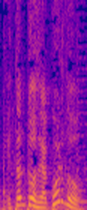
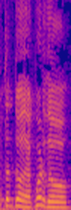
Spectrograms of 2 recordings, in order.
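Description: First: The pitch rises like a real question. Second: The pitch stays flat without question intonation. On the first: The speaker calls it right. "Yo tengo que decir" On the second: The speaker calls it wrong. "tengo mal la entonación del signo de pregunta? Porque digo"

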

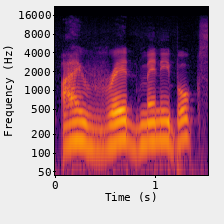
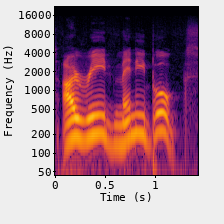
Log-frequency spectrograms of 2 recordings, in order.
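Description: First: Read has a short e vowel, like red. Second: Read has a long ee vowel, like reed. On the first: The reading happened in the past. "Past tense. ... even though it sounds like it" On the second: The reading happens regularly now.

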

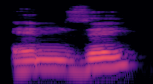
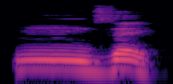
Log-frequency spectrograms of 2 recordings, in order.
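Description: First: The N is pronounced separately before the rest. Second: The N is blended smoothly into the rest. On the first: The speaker calls it wrong. "don't be tempted to pronounce that N by itself, as in nze" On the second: The speaker calls it right. "but to bleed into it as though you're saying in"

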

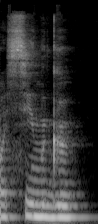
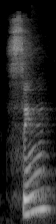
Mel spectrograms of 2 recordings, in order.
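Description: First: A hard g sound is heard at the end. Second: It ends in a nasal with no g sound. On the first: The speaker calls it wrong. "Ми не читаємо sing" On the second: The speaker calls it right. "літера G в кінці не читається"

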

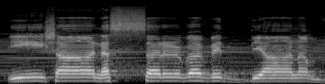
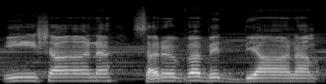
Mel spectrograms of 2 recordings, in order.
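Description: First: The na and sa sounds are joined. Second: The na and sa sounds are separated. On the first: The speaker calls it right. "Join the na and the sa together" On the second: The speaker calls it wrong. "I've broken the na and the sa"

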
